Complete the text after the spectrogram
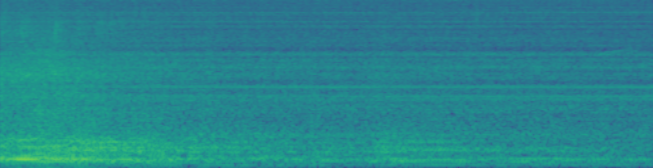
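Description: An air compressor motor hums and slowly winds down.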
